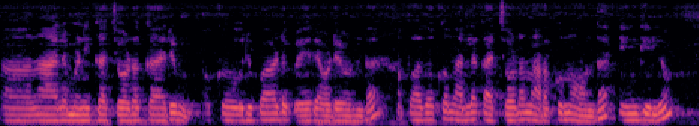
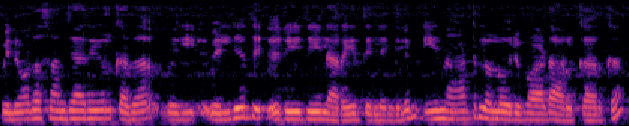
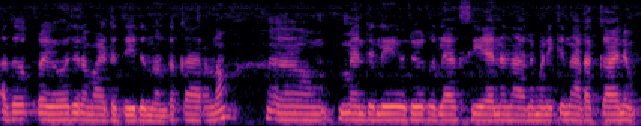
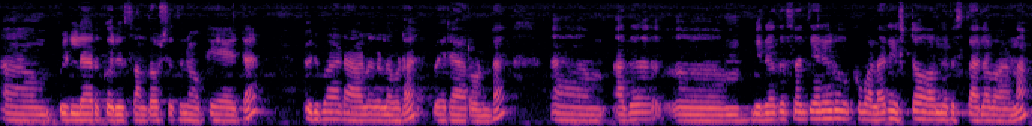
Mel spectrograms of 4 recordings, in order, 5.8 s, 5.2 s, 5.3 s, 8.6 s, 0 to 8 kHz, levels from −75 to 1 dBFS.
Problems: constant background noise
